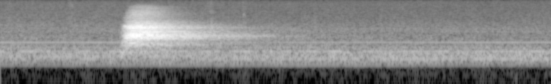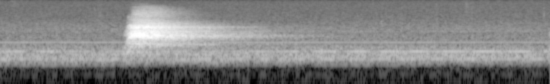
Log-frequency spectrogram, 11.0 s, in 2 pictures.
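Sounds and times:
red fox barking: 0:01.2 - 0:02.6, 0:06.8 - 0:08.2.

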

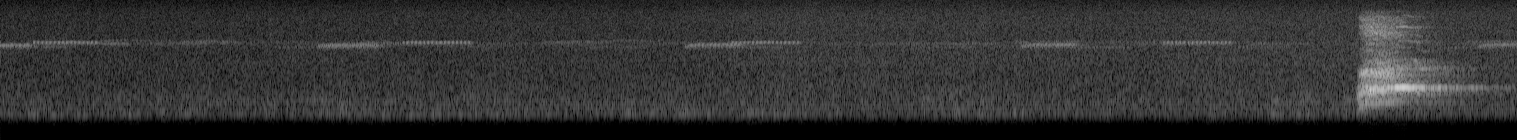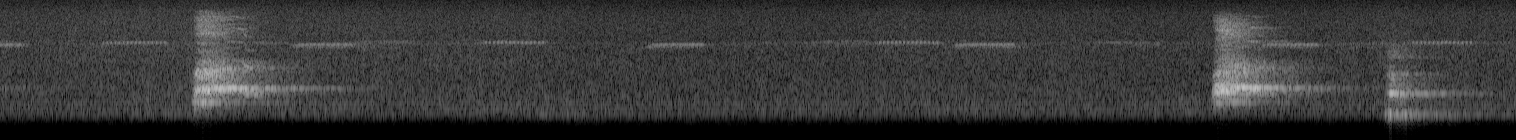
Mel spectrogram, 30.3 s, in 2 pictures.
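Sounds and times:
red fox calling: 0:13.6 - 0:15.2, 0:17.1 - 0:18.8, 0:27.3 - 0:30.1.

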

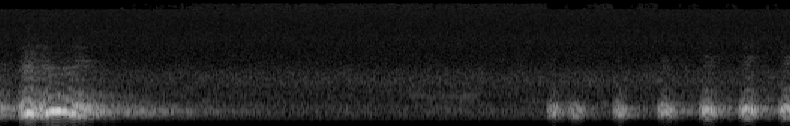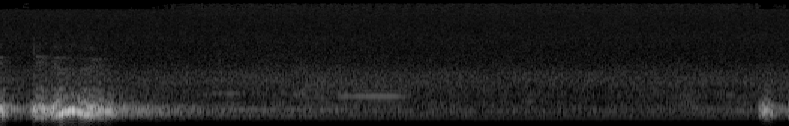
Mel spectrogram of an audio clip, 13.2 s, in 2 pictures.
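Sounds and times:
barred owl hooting: 0:00.0 - 0:01.5, 0:03.4 - 0:10.1, 0:12.6 - 0:13.1.

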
